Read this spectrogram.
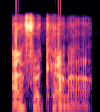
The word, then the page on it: Africana: British English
